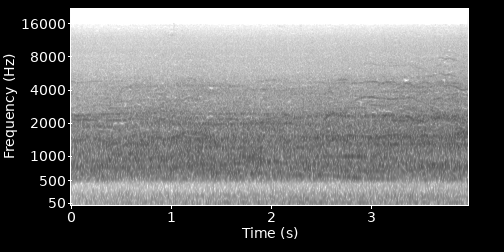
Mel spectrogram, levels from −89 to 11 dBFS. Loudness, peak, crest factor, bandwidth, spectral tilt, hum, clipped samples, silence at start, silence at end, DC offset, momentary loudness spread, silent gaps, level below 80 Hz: -22 LUFS; -8 dBFS; 14 dB; 16 kHz; -1.5 dB/octave; none; under 0.1%; 0 s; 0 s; under 0.1%; 3 LU; none; -48 dBFS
